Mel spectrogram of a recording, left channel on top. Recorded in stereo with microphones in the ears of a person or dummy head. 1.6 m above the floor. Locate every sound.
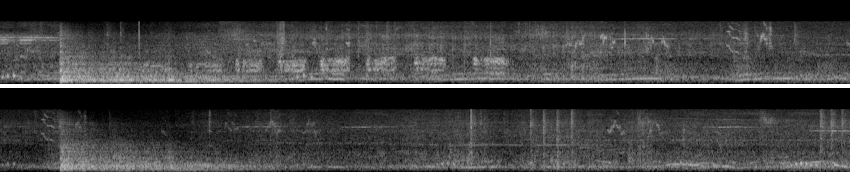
0.6 s an explosion: 80° left, 5.5 m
